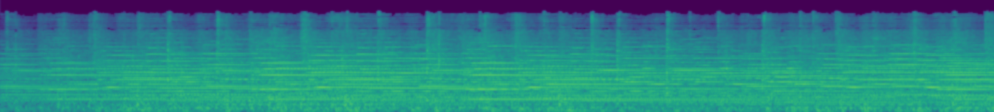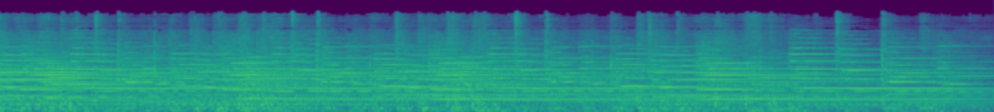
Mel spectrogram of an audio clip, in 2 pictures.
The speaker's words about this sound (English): The very beautiful bells of St Nicholas Church as heard on The Leap of Faith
